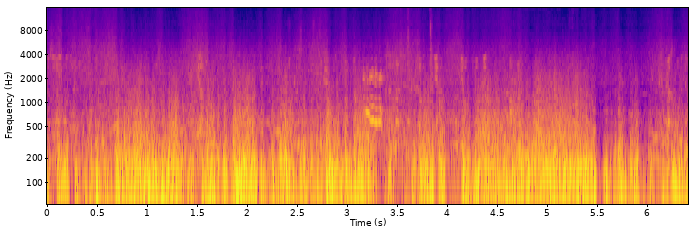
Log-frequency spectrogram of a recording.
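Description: Wind buffeting the microphone: a gusty, uneven low rumble that swells and dips throughout.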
